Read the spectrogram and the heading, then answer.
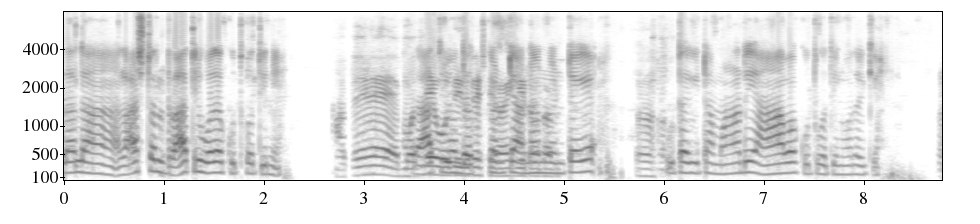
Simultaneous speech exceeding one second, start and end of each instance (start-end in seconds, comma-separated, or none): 3.5-5.0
